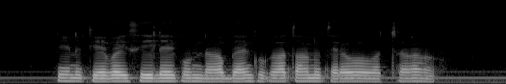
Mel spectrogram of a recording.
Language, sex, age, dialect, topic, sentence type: Telugu, female, 56-60, Central/Coastal, banking, question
